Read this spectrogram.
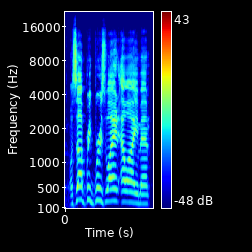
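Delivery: usual speaking voice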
